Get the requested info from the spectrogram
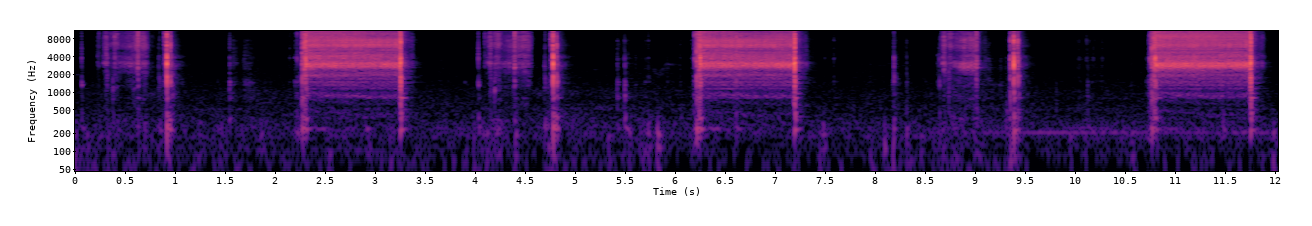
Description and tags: Old film camera shutter
The shutter of a really big old Technika film camera. The shutter speed was set to 1 second.
OWI, camera-shutter, film, film-camera, long-exposure, old-camera, sfx, shutter, sound-effect, technika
